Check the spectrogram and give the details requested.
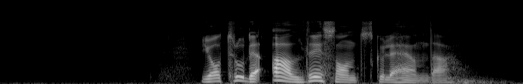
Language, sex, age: Swedish, male, 35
